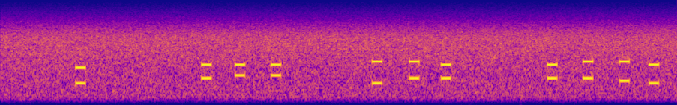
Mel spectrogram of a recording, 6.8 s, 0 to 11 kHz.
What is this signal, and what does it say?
DTMF, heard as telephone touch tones, dialled by hand, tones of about 100 ms, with phone line noise. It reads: 1 800 398 8962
